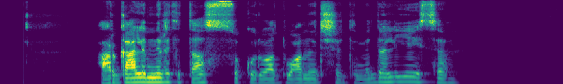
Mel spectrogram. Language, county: Lithuanian, Kaunas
